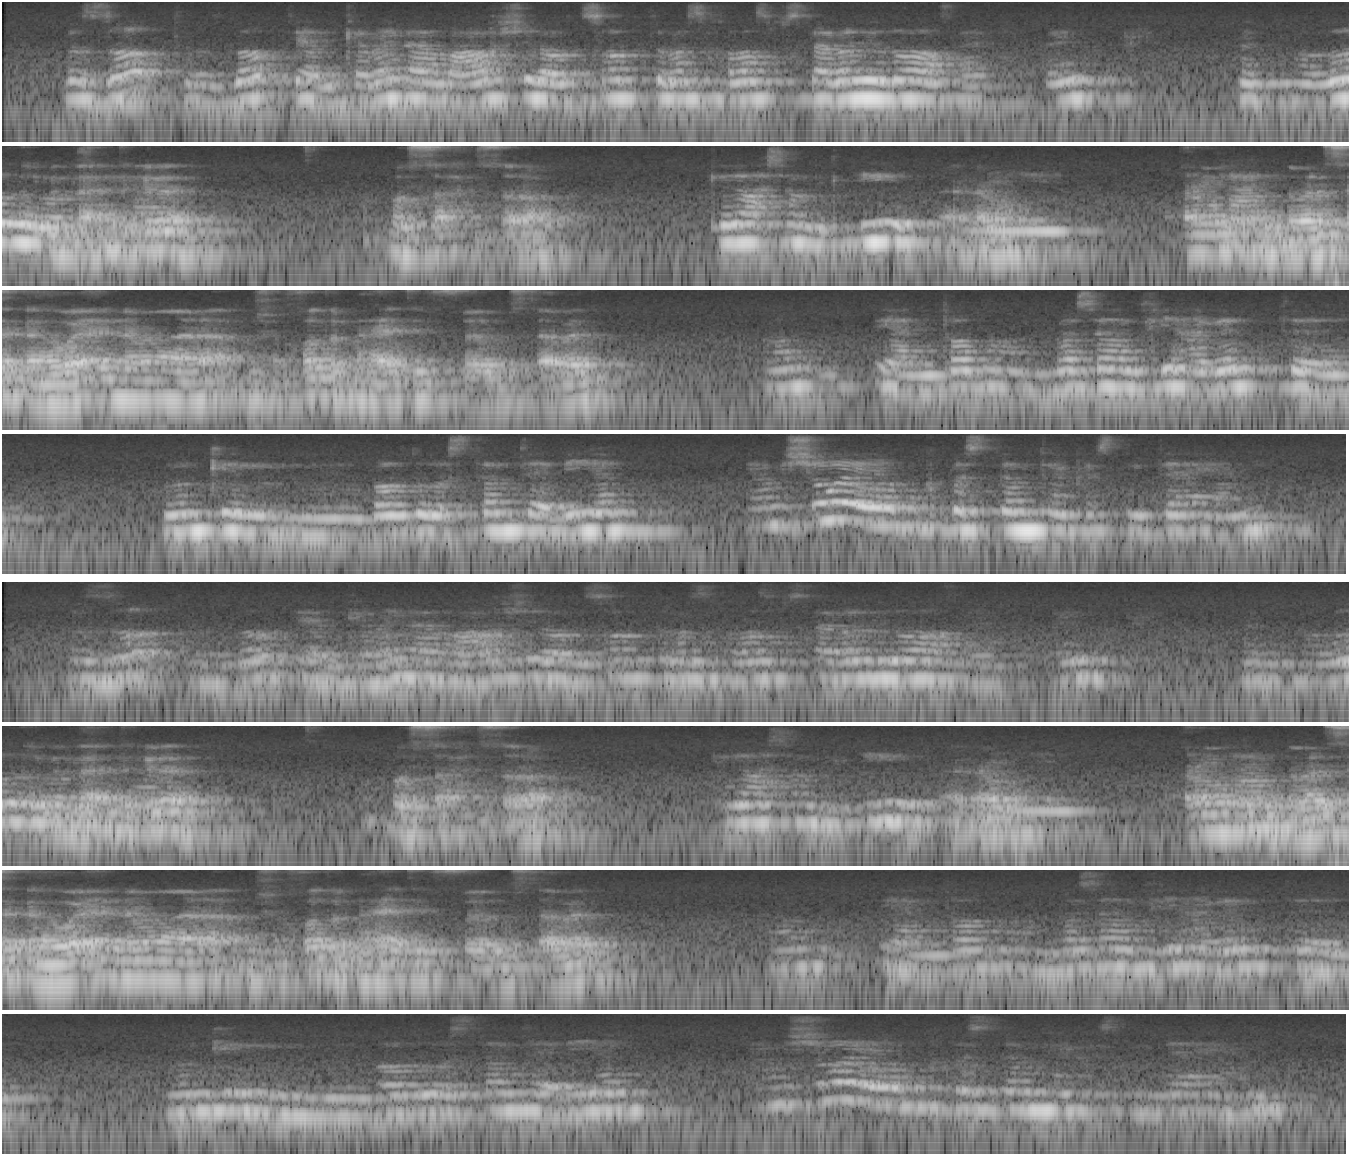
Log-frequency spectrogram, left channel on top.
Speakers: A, on the left (about 75°); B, on the left (about 50°).
A: بالظبط بالظبط يعني كمان أنا معرفش لو اتصبت مثلا خلاص مستقبلي ضاع ساعتها فاهم الموضوع بيبقى
B: ايوه لا انت
A: يعني
B: كده انت بتفكر الصح الصراحة
A: كده أحسن بكتير
B: انا
A: يعني
B: انا ممكن
A: يعني
B: كنت امارسها كهوايه انما لا مش هخاطر بحياتي في مستقبلي
A: آه، يعني طبعا مثلا في حاجات آه، ممكن آه، برضو بستمتع بيها يعني مش هواية ممكن بستمتع كاستمتاع يعني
